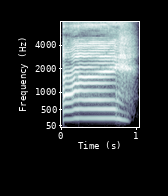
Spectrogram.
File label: "Aye", adlib, Dry Vocals; Cm; Raw Vocals; Adlibs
